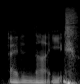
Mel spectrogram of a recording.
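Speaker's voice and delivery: ordinary talk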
